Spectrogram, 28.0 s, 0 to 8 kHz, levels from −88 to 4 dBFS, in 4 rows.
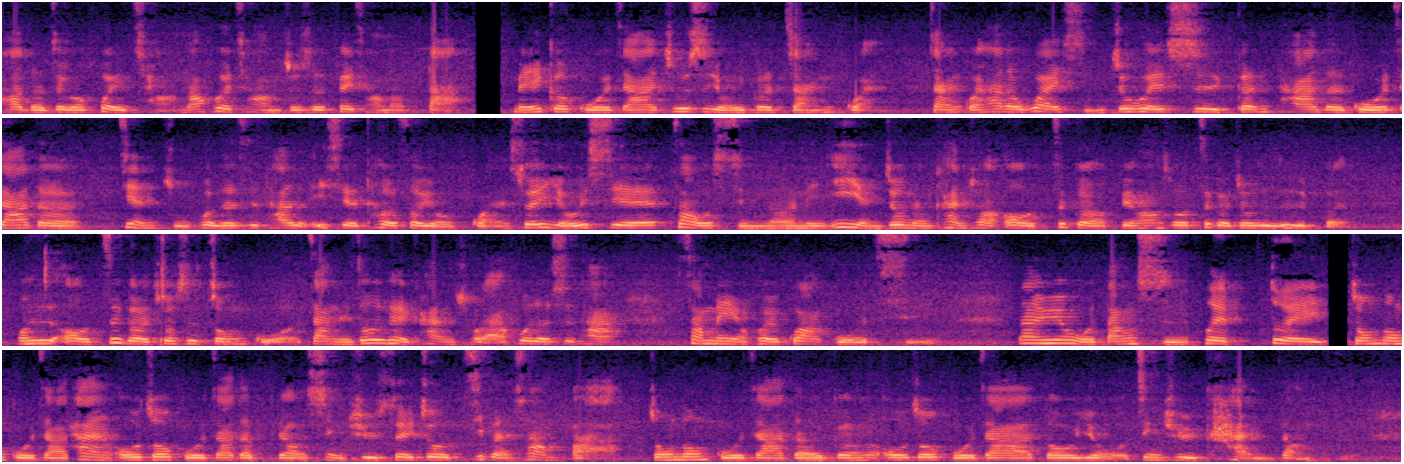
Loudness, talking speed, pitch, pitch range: -16 LUFS, 345 characters per minute, 180 Hz, 165-190 Hz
